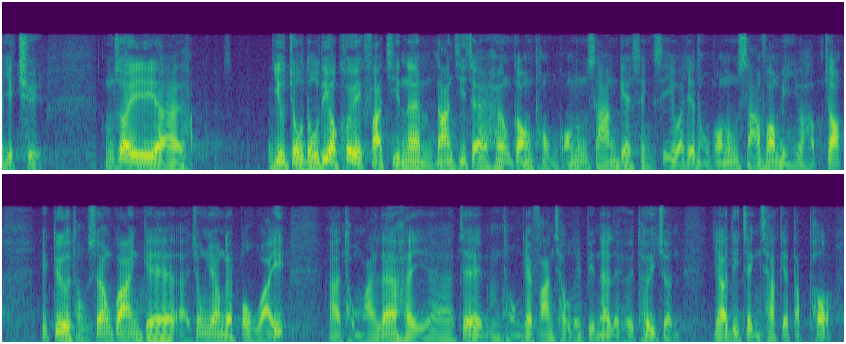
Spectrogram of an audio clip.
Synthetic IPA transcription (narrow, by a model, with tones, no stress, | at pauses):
jɪ˥k̚t͡ʃʰyː˧ | kɐ˨˧˥msɔː˨˥ji˨˧ɛː˨ | jiː˧wt͡so˨wt̪̬o˧wliː˥kɔː˧kʰɵ˥ɥwɪ˨k̚faː˧t̚t͡siː˨˥nlɛː˥m̩˨˩t̪aː˥nt͡siː˥t͡sɐ˨˩whɐ˨jɦœː˥ŋkɔː˨˥ŋt̪ʰʊ˨˩ŋkʷɔː˨˥ŋt̪ʰʊ˨˥ŋsaː˨˥nkɛː˧sɪ˨˩ŋsiː˨˥waː˨t̚t͡sɛː˨˥t̪ʰʊ˨˩ŋkɔː˨˥ŋt̪ʊ˧˥ŋsa̰ː˨˥nfɔː˥ŋmiː˨njiː˧wɦɐ˨p̚t͡sɔː˧k̚ | jɪ˨k̚t̪ʊ˥wjiː˧wt̪ʰʊ˨˩ŋsœː˥ŋkʷaː˥nkɛː˧ɛ̰˨t͡ʃʊ˥ŋjœː˥ŋkɛː˧po˨wwɐ˨˥j | ɛ̰ː˨˩t̪ʰʊ˨˩ŋma̰ː˨˩jlɛː˥ɦɐ˨jɛ˨˩t͡sɛː˥m̩˨˩t̪ʰʊ˨˩ŋkɛː˧fa̰ː˨nt͡sʰɐ˨˩wlɵ˨˧ɥpiː˨nlɛː˥le˨˩jhɵ˧ɥt̪ʰɵ˥ɥt͡sɵ˧n | jɐ˨˧wjɐ˥t̪iː˥t͡sɪ˧ŋt͡sʰaː˧kɛː˧t̪ɐ˨˩k̚pʰɔː˧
